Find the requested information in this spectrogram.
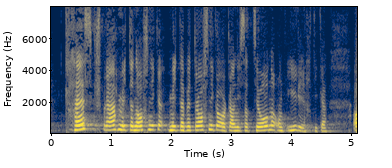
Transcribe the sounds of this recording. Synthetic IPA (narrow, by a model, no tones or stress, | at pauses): kʰɛskʃpʁæːχmɪ | mɪt̚d̥əbet̪ɾɔfniɡəɔɾɡɑnisɑt͡sjoːnəʔʊndiːɾɪχtiɡ̥ə | ʔ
